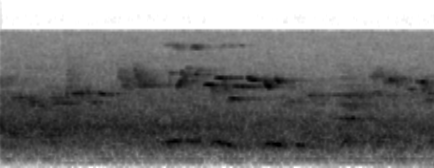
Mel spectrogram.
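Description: Near silence: faint background hiss with a few distant birds chirping, mostly in the middle.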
